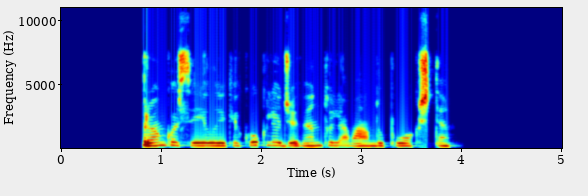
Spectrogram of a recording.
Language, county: Lithuanian, Vilnius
